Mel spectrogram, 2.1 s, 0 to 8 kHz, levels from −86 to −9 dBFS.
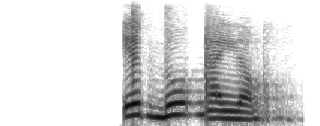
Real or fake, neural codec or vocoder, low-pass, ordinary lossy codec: fake; codec, 16 kHz, 0.5 kbps, X-Codec, HuBERT features, trained on general audio; 7.2 kHz; Opus, 32 kbps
